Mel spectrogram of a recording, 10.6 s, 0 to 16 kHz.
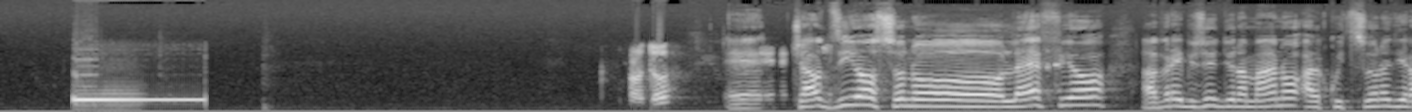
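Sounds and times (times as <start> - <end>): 
telephone ringback tone on the line: 0.6 - 1.6
speech: 4.9 - 10.5.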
